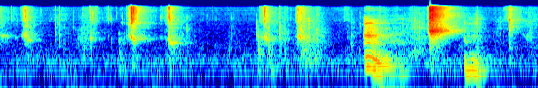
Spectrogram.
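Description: Chewing crunchy snack chips close to the microphone: a string of separate crunches, with a short hum from the eater about four seconds in.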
